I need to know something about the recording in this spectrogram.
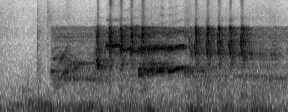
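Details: Mexican free-tailed bat echolocation played back through a bat detector, used to catch insect prey; rapid pulses blur into dense chirping bands and a near-continuous high buzz, with sharp clicks repeating toward the end.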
